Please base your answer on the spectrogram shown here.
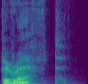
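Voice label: "bereft", English, British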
